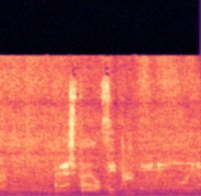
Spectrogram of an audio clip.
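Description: A man talks through a small phone speaker.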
